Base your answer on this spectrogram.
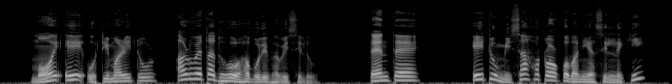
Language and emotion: Assamese, surprised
